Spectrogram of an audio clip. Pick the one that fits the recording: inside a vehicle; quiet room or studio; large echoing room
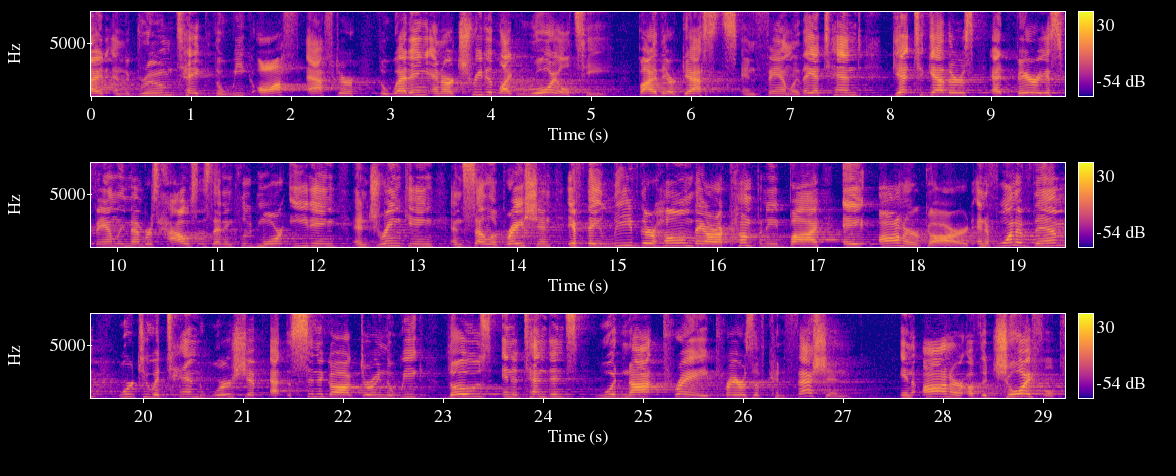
large echoing room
